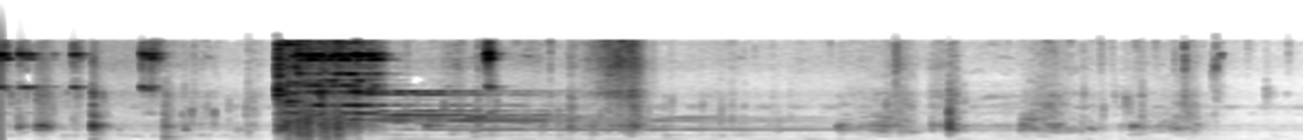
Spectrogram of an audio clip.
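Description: Metal spoon clicking and scraping against a cooking pan while stirring soup, with one loud metallic clank about a second and a half in that rings on for a couple of seconds before fading.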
